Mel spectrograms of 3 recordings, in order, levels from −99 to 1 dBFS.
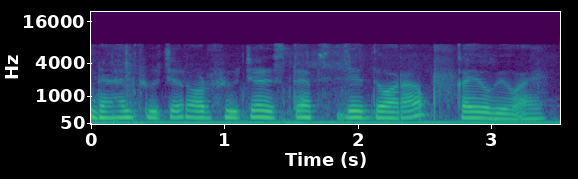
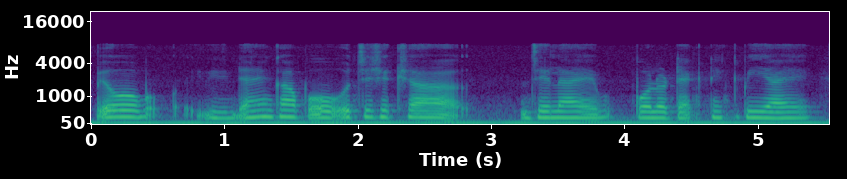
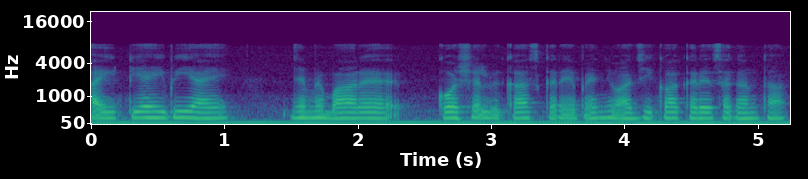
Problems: constant background noise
